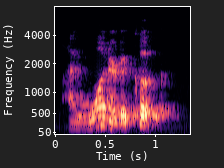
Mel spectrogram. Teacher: The H is silent because the word her is not stressed. When you have a word with H at the start and the word is not stressed, the H is silent.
